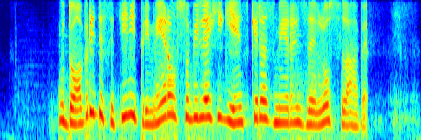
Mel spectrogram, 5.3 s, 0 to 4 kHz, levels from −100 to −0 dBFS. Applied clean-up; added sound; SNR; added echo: neural separator model SepFormer DNS4.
